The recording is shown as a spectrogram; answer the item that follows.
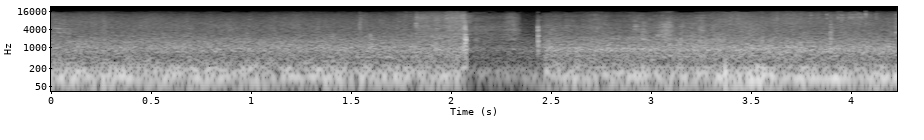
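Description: Wind buffeting the microphone: a steady low rumble, with a short break a little over two seconds in.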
